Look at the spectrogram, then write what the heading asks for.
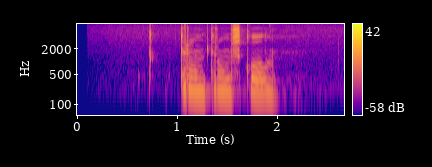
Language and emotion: Russian, neutral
